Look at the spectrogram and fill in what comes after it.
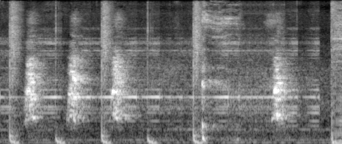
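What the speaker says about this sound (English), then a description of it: "There's a dog outside been barking" A dog barks repeatedly outdoors, sharp and fairly close, about eight barks at an irregular pace with short gaps between them.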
